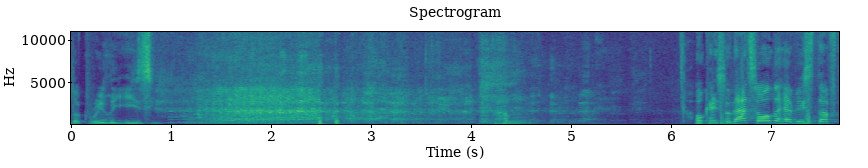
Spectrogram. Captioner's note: laugh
